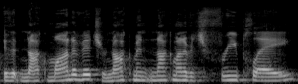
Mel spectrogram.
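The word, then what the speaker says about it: Nachmanovitch: play by I think it's Nakmanovich is the way it's pronounced and I was assigned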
